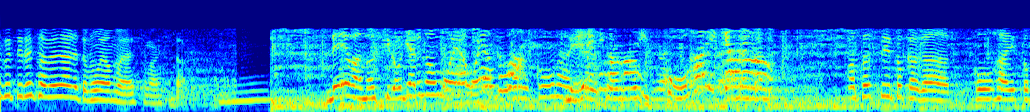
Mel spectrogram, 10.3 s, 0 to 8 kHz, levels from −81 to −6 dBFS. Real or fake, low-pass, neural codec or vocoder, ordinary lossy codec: fake; 7.2 kHz; codec, 16 kHz, 16 kbps, FreqCodec, larger model; AAC, 16 kbps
